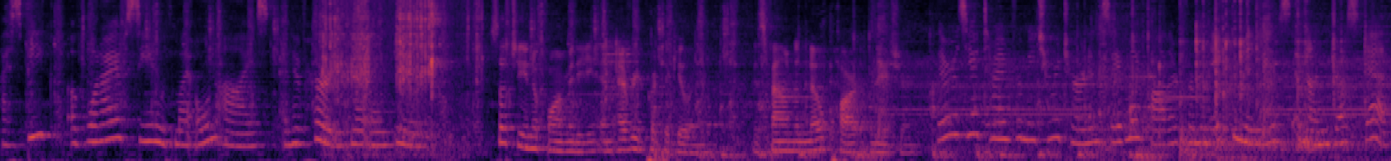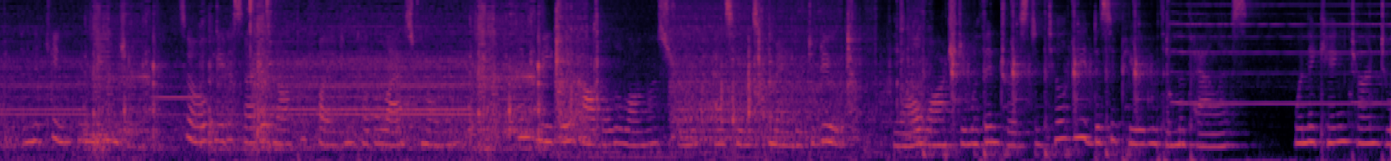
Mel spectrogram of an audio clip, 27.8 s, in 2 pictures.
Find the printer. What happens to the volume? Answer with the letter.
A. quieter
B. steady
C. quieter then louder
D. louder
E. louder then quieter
E.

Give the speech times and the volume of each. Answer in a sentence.
The speech can be heard from 0.0 to 27.7 s, at a steady volume.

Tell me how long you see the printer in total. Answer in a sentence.
You can hear the printer for 28 seconds altogether.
